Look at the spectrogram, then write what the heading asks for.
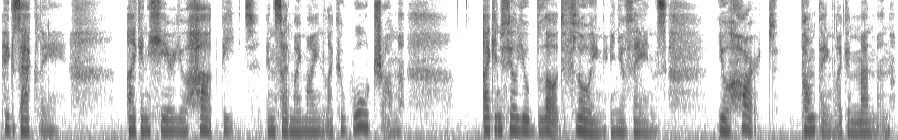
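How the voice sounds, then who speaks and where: A woman with a French accent playing an annoyed, condescending vampire scholar in a roleplay audio drama, often dropping into breathy whispers. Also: on the low side, fairly even intonation, takes it slowly, slight background noise. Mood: hungry, menacing. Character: annoyed, haughty female vampire scholar, ancient and hungry.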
